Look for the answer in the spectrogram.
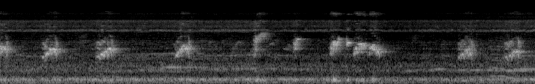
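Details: Morning song of a red-whiskered bulbul used to fire up birds: evenly spaced, bright chirruping phrases roughly every half second, some doubled into quick trills, over a faint steady whine and soft rumble.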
